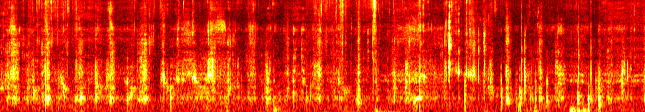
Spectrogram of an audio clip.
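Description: Close-miked biting and chewing of KFC Extra Crispy fried chicken: the breading crunches in many irregular sharp crackles, with a few louder snaps midway.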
